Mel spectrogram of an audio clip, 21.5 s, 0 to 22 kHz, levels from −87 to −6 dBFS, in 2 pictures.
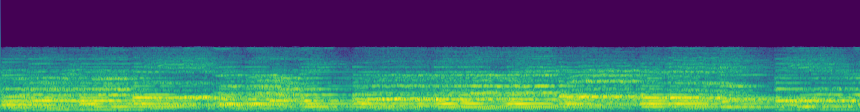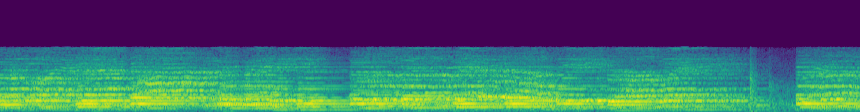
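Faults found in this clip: Sound dropped by the voice detector, 20.12–20.20 s. Probable component: sender voice detector, likely misjudging low-level sound as background and halting transmission. Receiver substitutes comfort noise for 80 ms. About 70 ms of actual sound lost, replaced by a brief patch of steady noise before the signal resumes.

Comfort noise in place of the background, 20.36–20.68 s. Probable component: discontinuous transmission at sender, likely with receiver-side comfort noise generation. Real background, sitting about 21 dB below the loud passages, swapped for 320 ms of flat, detail-free synthetic noise, about 2 dB quieter. Band limit at 4 kHz, consistent with G.711 at 64 kbps, applies to both fills.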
